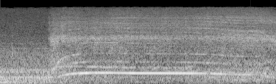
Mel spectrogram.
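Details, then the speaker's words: Powered intraosseous drill giving a steady high motor whine as it drives a needle through the leg bone into the marrow, delivering adrenaline for cardiac arrest patients. "It may sound painful as it goes through your leg, but it might just save your life."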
